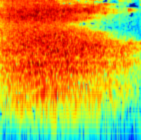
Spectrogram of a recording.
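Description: Vertically sliding lecture-hall chalkboard panels being pulled down along their tracks: a rolling rumble that swells and fades over about two seconds.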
